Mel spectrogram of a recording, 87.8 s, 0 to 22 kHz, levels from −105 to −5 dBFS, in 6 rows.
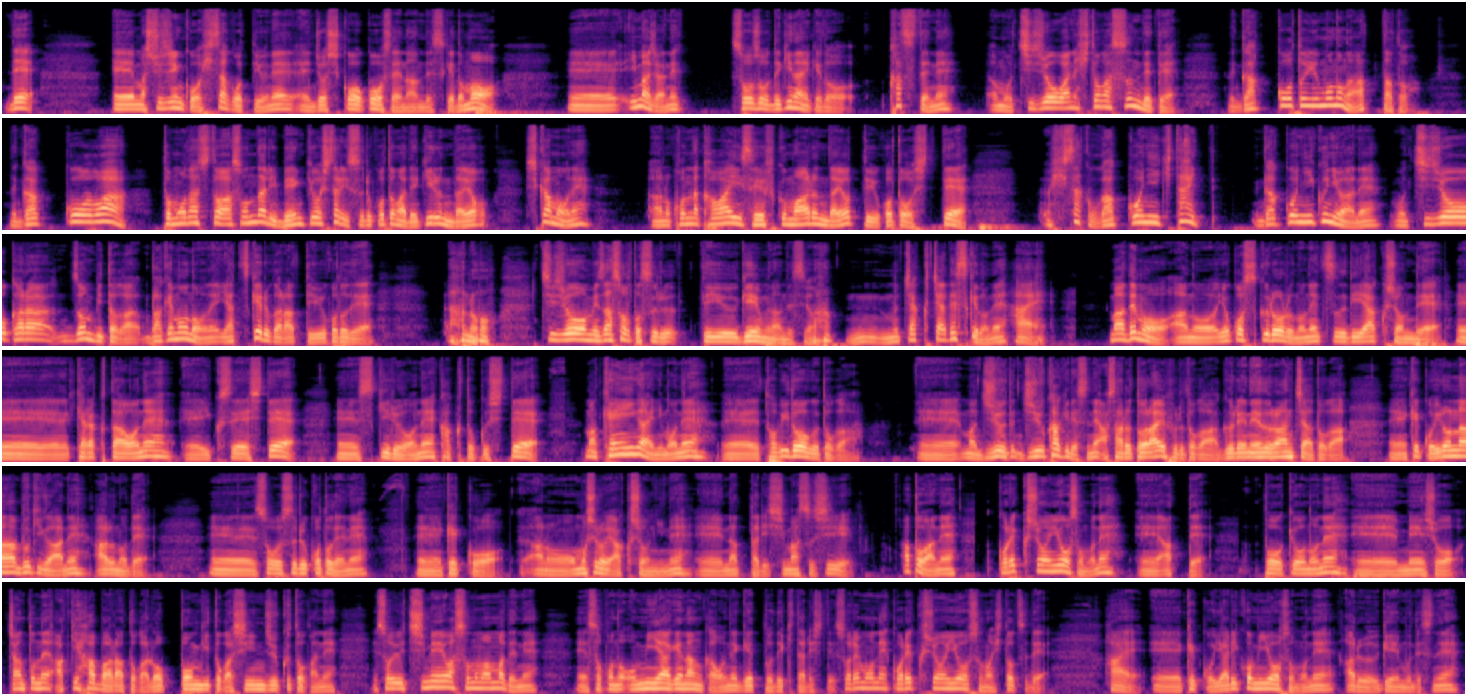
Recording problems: none

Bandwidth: 17 kHz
